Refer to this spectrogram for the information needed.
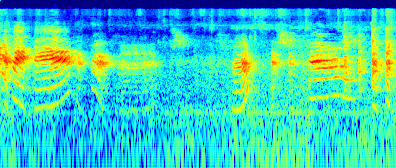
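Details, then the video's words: Parrot making giggling, laugh-like sounds: rich harmonic notes curving up and down, a drawn-out rasp, then short, chattering, squeaky phrases. "Amazing Parrot Talking Videos| Parrot Natural Sounds Videos/ Voice"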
